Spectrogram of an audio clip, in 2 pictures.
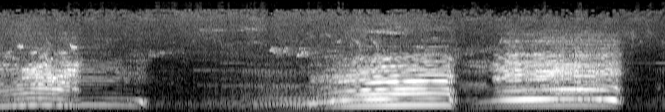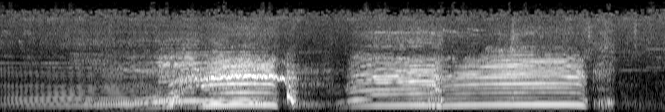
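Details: Cow mooing in a farm animal compilation: a series of long, deep, drawn-out moos with rich harmonics, some rising then falling, about five calls in succession separated by short pauses.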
